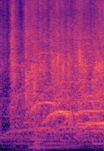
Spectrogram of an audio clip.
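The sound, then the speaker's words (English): A church audience applauds the Lord in a steady, continuous wash of clapping that holds at an even loudness throughout, with a faint sustained tone running underneath. “Come on, let's give the Lord another applause.”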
